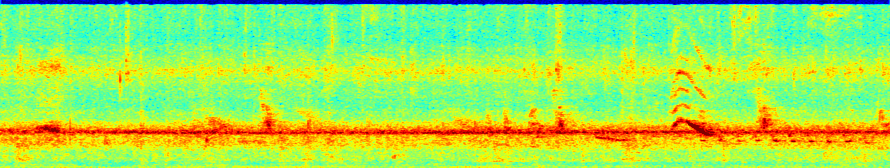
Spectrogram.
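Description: Songbirds chirping outdoors, with a sharp falling call about five seconds in followed by a short trill, over a steady high-pitched whine and a low hum.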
